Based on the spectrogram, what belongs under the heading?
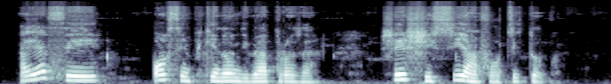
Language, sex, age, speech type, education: Nigerian Pidgin, female, 15-29, spontaneous, tertiary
